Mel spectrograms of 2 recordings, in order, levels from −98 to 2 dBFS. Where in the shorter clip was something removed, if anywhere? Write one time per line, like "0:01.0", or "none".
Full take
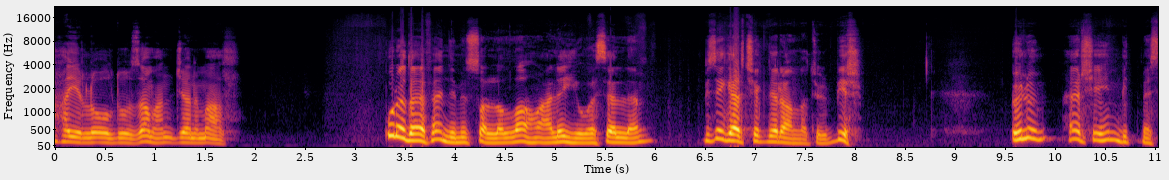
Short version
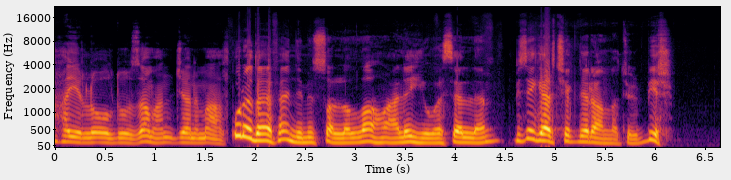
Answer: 0:01.7
0:04.5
